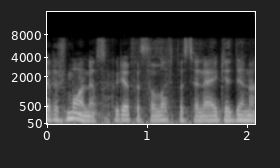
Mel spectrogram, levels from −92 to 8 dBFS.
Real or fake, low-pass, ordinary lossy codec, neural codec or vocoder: fake; 7.2 kHz; AAC, 96 kbps; codec, 16 kHz, 1 kbps, FunCodec, trained on LibriTTS, 50 frames a second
